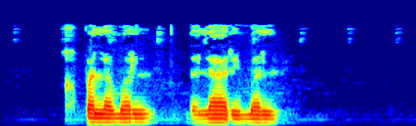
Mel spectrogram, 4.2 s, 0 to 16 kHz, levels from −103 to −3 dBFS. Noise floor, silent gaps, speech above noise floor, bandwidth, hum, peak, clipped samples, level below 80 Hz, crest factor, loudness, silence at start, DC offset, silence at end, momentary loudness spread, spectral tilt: -75 dBFS; none; 59 dB; 7.8 kHz; none; 0 dBFS; under 0.1%; -64 dBFS; 20 dB; -17 LUFS; 0.65 s; under 0.1%; 1.4 s; 18 LU; -6 dB/octave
